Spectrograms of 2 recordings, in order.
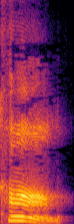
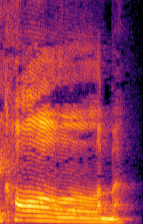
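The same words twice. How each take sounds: First: The L sound is silent in the word. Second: The L sound is pronounced in the word. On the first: The speaker calls it right. "There is a silent letter in this word" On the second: The speaker calls it wrong. "Don't say calm"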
